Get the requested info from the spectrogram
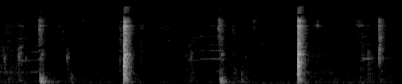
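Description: High-pressure hand pump being stroked to pump air into an air rifle's gas ram: a sharp metallic clack about every second and three-quarters, with a lighter click between each.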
